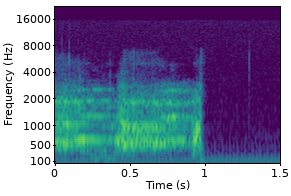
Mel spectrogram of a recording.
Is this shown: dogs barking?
yes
